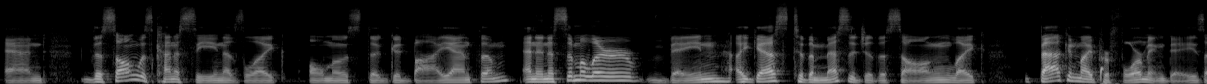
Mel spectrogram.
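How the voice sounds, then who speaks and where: A man with a croaky, strained voice giving casual, self-deprecating commentary as a music reaction host. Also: sits low.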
